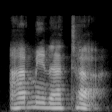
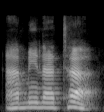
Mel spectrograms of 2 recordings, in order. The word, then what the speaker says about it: Aminata: After 3 tries, she got it. Aminata. 4 syllables. It's really not that hard. Aminata, I told her.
